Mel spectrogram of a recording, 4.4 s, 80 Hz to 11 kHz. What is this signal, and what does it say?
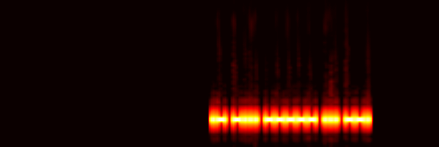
Morse code, heard as a keyed tone, about 45 wpm, 700 Hz. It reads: AB0SG
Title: USA Call Signs - 5 Characters - 45wpm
